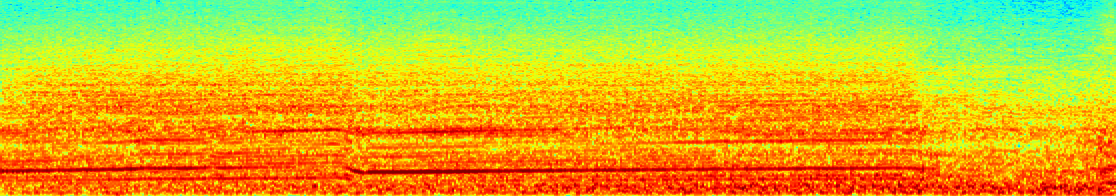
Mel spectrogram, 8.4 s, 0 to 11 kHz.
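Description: A McLaren 650S Spider's 3.8-liter twin-turbo V8 revs loudly and continuously, its pitch climbing, then dipping briefly as if shifting, before holding a strong high whine.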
